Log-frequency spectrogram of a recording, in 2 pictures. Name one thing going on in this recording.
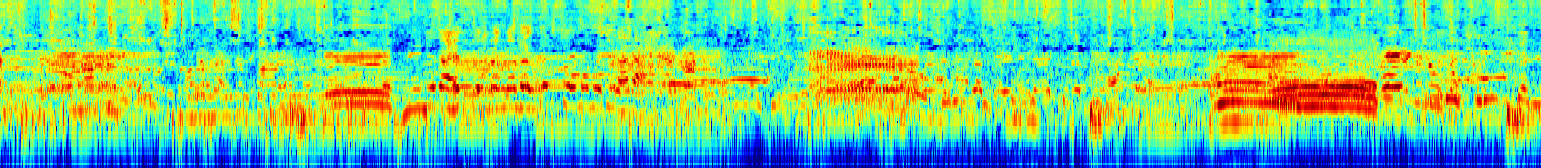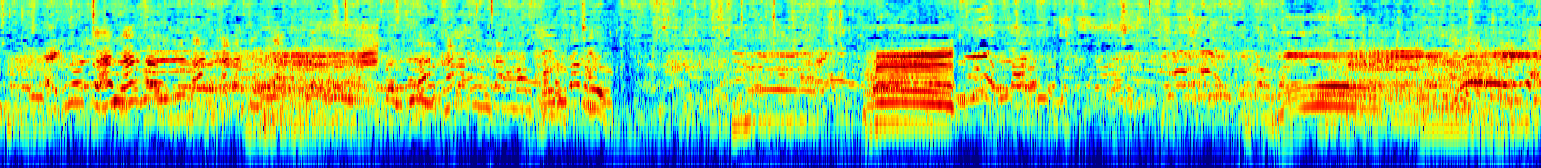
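A crowd of men chatters in the background outdoors.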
